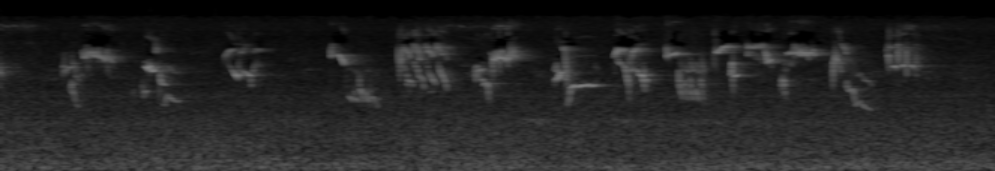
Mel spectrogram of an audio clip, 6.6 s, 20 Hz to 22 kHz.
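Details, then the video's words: Wild black-faced bunting perched about 3 m away at Settsu Gorge, Hokusetsu, Osaka, Japan; high, thin chirps and short buzzy slurred notes in quick bursts about every half second, some dropping in pitch, over faint background hiss. "アオジ(Black-faced bunting)の鳴き声"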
